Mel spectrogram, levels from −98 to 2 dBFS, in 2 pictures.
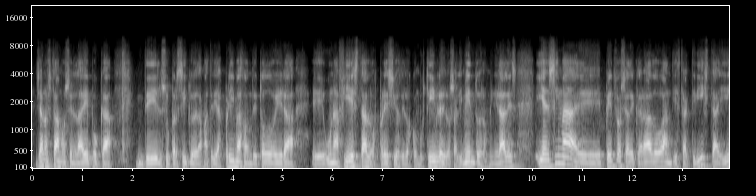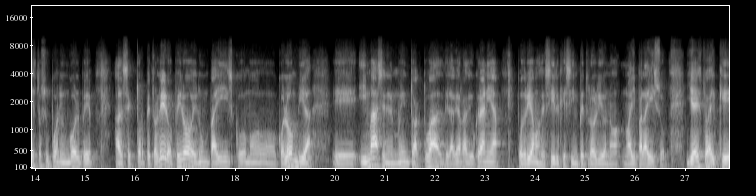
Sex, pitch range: male, 95-115 Hz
